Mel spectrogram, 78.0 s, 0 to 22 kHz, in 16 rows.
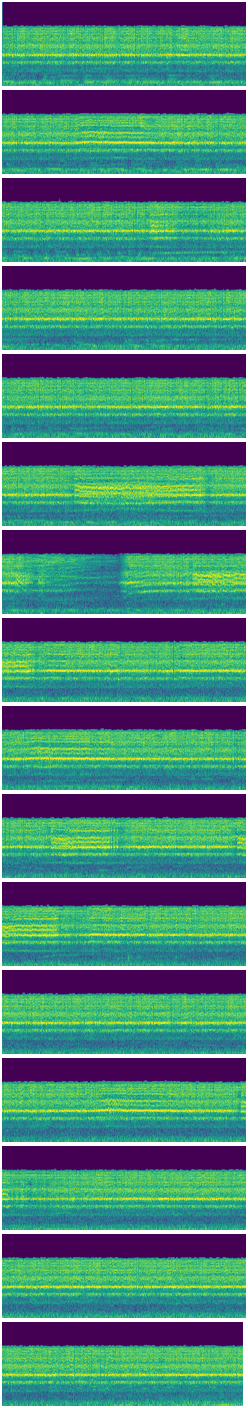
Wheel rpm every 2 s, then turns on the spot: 160, 160, 160, 160, 160, 160, 160, 160, 160, 160, 160, 160, 160, 160, 130, 10, 150, 160, 160, 160, 160, 160, 160, 160, 160, 160, 160, 160, 160, 160, 160, 160, 160, 160, 160, 160, 160, 160, 160.
none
